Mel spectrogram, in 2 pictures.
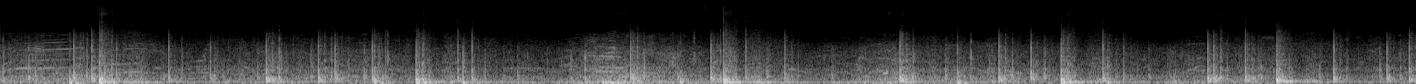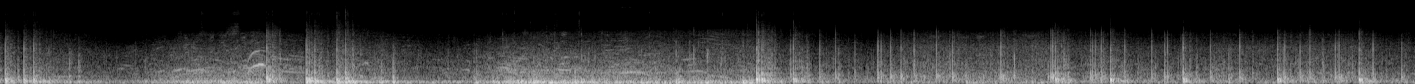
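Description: Fireworks boom and crackle loudly overhead, one burst after another.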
